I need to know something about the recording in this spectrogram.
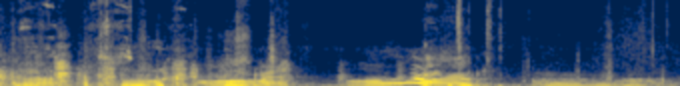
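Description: Samoyed dog whining at a closed door: a few pitched whimpers, with a rising-and-falling whine about two and a half seconds in and a shorter, steadier whine near the end. The dog is anxious.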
